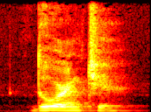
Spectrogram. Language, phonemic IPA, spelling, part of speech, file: Dutch, /ˈdorᵊncə/, doorntje, noun, Nl-doorntje.ogg
- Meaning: diminutive of doorn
